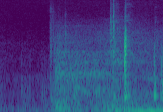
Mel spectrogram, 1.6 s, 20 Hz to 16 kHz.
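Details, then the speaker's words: 2014 Ford Fiesta Zetec 1.0 Flex with poor first start, not idling and check-engine light, fixed by replacing the coolant temperature sensor; engine at 16 degrees: brief crank, catches and settles into a steady idle without stumbling; normal cold start. "Aí, ó. Beleza. Estabilizada. Era nesse momento aqui, eu tocava arranque, ele não ficava em marcha lenta."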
